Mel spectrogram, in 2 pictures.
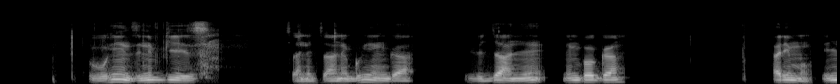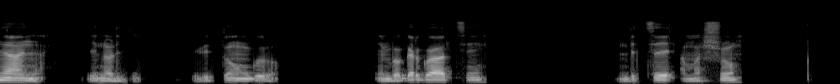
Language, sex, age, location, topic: Kinyarwanda, male, 25-35, Kigali, agriculture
